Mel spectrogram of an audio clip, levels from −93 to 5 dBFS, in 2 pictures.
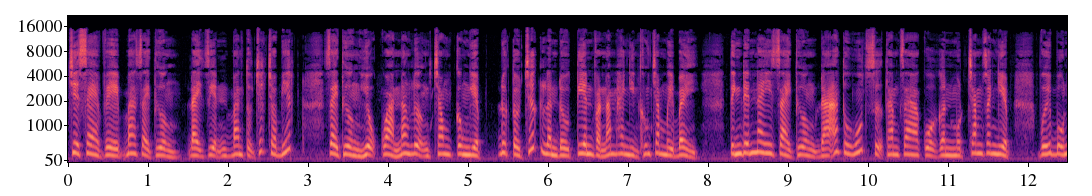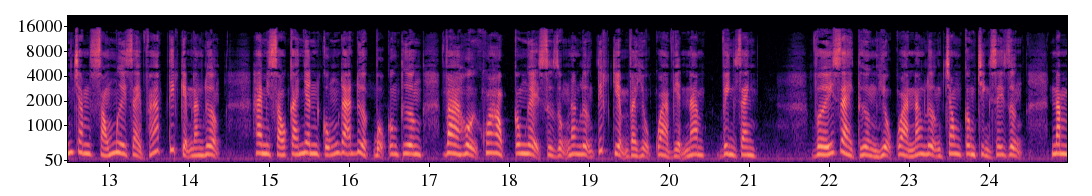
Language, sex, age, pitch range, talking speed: Vietnamese, female, 20-39, 200-245 Hz, 230 wpm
